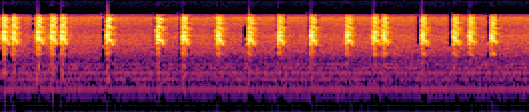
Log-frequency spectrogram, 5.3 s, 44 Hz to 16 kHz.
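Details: Peregrine falcon at the nest, 4 March 2019, 16:28: a run of hoarse, abrupt kak notes, some in pairs, repeated at a relaxed pace, with a faint mechanical hum underneath.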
